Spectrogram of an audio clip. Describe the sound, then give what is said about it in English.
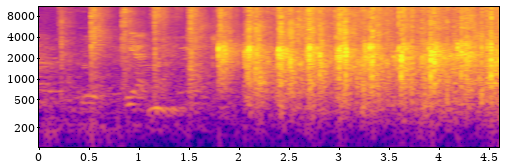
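Scattered, hesitant clapping from an audience starts with a few isolated claps, then gradually builds into light, uneven applause that stays fairly soft throughout. “Does it deserve a clap?”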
